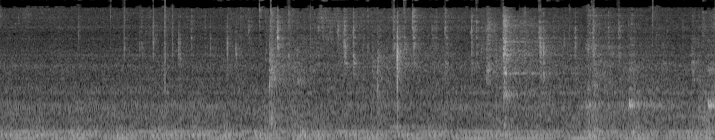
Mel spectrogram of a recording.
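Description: Small test pieces of prawn cracker frying in a pan of oil: a light hissing sizzle with scattered small pops and crackles, over a steady low hum.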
